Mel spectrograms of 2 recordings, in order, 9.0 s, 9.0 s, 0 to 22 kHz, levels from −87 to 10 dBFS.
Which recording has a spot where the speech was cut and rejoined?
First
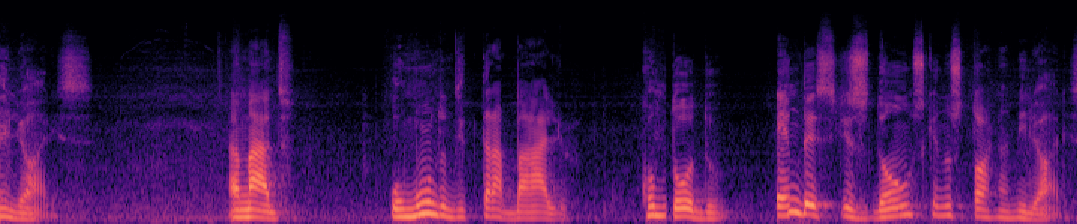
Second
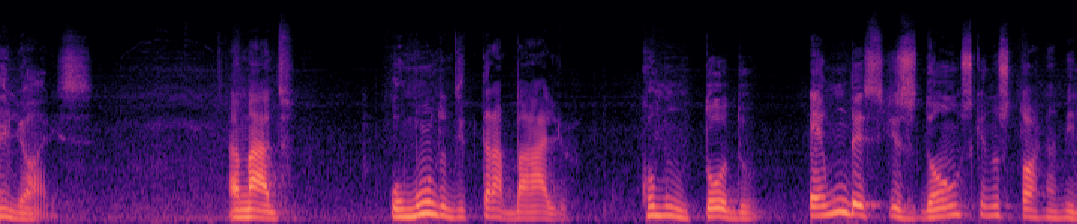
first; 2 cuts; at 5.5 s, 6.6 s

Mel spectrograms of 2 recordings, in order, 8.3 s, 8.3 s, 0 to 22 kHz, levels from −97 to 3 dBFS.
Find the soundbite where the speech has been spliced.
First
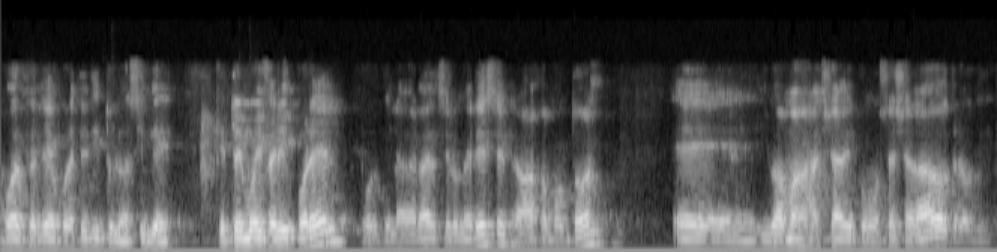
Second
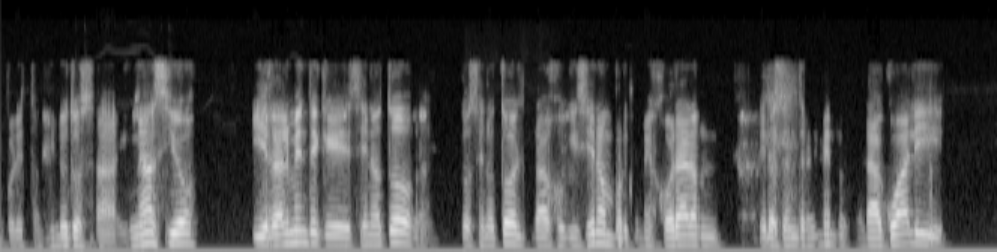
second; 1 cut; at 3.8 s

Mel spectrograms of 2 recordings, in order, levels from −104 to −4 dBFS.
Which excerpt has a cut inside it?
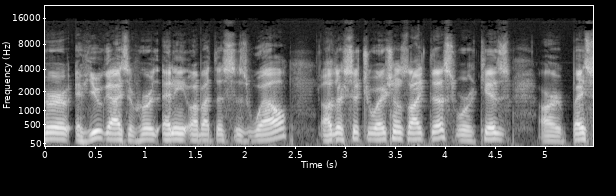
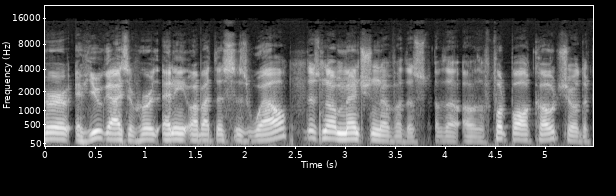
second; 1 cut; at 2.6 s

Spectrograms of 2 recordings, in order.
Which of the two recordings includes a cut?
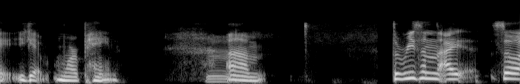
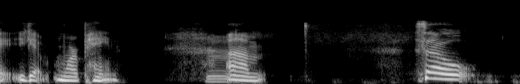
first; 1 cut; at 3.8 s

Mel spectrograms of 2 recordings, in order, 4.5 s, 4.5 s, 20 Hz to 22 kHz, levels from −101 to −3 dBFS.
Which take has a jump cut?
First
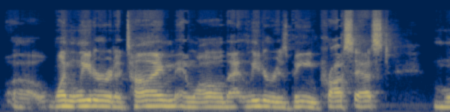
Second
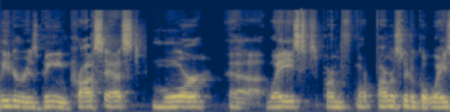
second; 2 cuts; at 1.4 s, 2.7 s

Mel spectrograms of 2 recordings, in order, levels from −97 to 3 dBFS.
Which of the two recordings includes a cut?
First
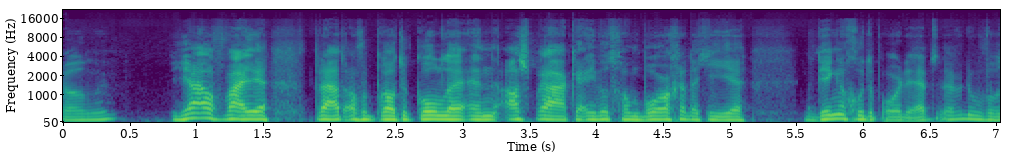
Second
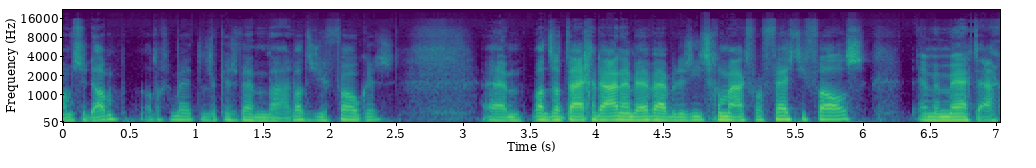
second; 1 cut; at 1.7 s

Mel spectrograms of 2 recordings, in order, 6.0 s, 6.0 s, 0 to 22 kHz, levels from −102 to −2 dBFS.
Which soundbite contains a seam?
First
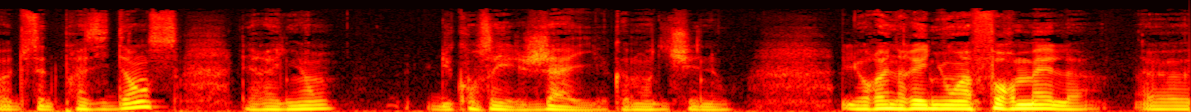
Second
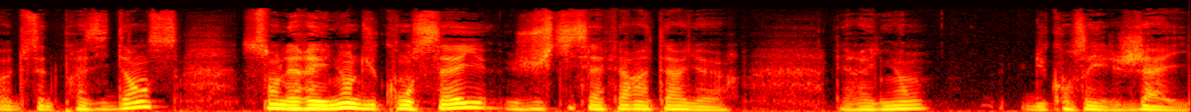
first; 1 cut; at 1.1 s

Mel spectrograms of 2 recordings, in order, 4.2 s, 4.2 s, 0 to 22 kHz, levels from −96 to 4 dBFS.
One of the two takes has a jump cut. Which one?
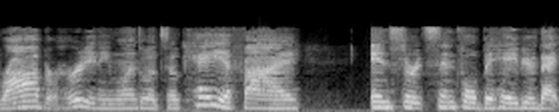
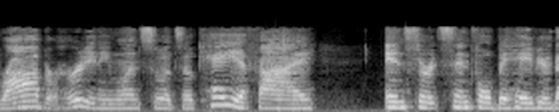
first; 1 cut; at 1.0 s

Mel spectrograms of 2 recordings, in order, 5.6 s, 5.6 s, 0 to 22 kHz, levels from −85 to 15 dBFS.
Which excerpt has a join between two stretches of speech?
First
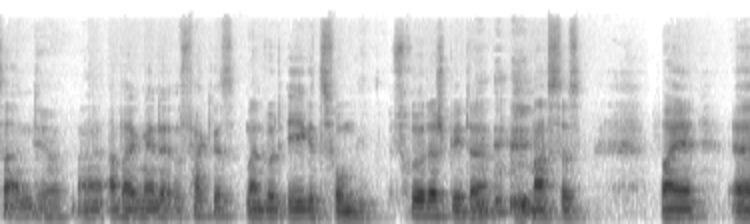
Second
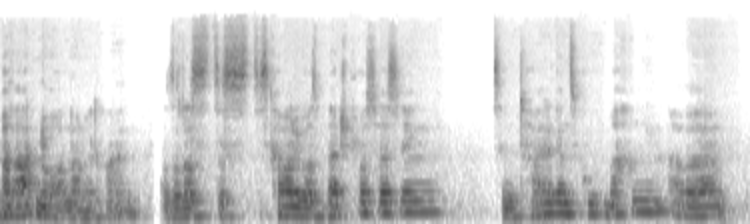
second; 1 cut; at 1.1 s

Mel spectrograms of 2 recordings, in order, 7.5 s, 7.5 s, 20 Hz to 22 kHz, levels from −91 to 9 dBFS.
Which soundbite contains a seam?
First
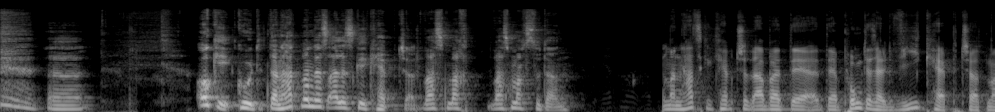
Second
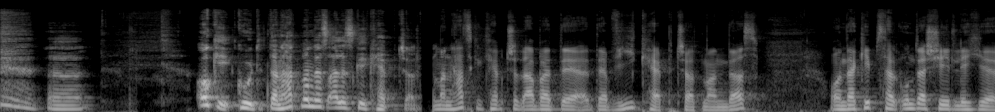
second; 2 cuts; at 3.1 s, 4.6 s

